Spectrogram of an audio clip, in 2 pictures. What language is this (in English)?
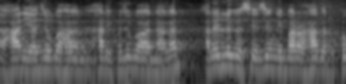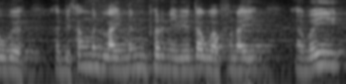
Bodo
